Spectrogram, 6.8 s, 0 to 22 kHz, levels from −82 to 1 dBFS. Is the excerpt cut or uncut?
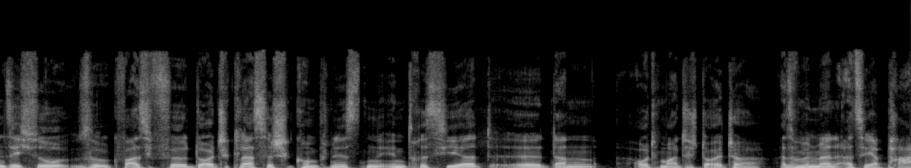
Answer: uncut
